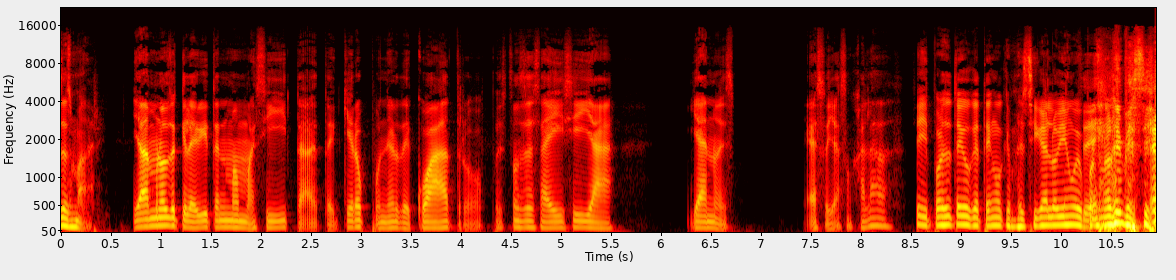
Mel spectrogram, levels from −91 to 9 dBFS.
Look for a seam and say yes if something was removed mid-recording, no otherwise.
no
